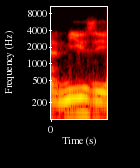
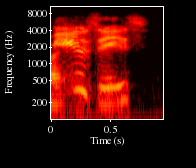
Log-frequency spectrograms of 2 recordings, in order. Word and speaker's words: Musi: Musi? Spell that. Yeah, Musi, it's free. It's MUSI. Oh, Muses? That's right, guys.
